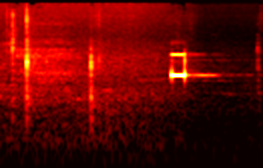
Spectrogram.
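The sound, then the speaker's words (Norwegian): A defibrillator switching on: a few soft mechanical clicks, then a single loud, clear electronic beep that rings briefly and fades into quiet. “Lyden du hører, er apparatet som er lagd for å redde liv. Hjertestarteren.”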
